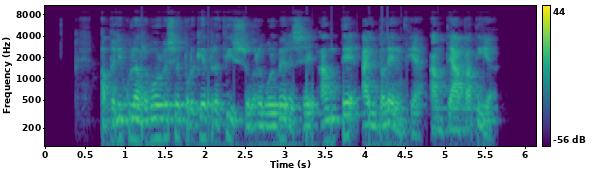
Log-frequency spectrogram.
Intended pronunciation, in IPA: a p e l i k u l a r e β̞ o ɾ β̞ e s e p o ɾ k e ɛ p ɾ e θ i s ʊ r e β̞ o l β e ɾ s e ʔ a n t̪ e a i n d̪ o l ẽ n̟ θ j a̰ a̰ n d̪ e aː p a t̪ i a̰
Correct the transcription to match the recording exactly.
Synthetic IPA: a p e l i k u l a r e β̞ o l β̞ e s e p o ɾ k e ɛ p ɾ e θ i s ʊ r e β̞ o l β e ɾ s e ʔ a n t̪ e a i n d̪ o l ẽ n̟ θ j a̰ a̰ n t̪ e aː p a t̪ i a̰

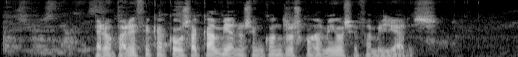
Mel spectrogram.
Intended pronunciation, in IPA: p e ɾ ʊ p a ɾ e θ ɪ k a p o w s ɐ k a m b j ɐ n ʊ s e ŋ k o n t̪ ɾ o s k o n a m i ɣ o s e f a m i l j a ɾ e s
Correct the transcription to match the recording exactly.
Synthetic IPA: p e ɾ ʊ p a ɾ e θ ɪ k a k o w s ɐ k a m b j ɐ n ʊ s e ŋ k o n t̪ ɾ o s k o ŋ a m i ɣ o s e f a m i l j a ɾ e s

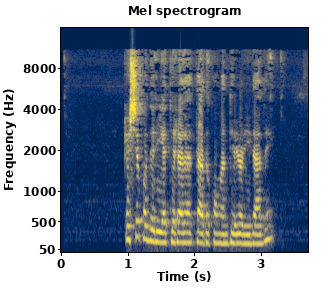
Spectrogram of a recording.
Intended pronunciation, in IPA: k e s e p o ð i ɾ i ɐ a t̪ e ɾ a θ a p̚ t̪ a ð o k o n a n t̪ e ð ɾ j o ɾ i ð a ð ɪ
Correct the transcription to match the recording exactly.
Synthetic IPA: k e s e p o ð e ɾ i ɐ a t̪ e ɾ a ð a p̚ t̪ a ð o k o ŋ a n t̪ e ɾ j o ɾ i ð a ð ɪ

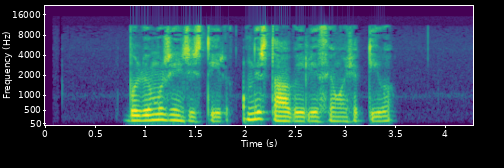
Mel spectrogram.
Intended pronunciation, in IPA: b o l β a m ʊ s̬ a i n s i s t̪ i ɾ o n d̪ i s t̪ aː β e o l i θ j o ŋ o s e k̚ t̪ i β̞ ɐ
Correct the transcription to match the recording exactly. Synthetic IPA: b o l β e m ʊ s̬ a i n s i s t̪ i ɾ o n d̪ e s t̪ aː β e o l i θ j o ŋ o ʃ e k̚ t̪ i β̞ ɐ

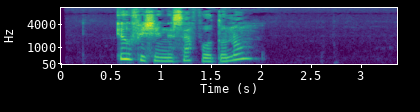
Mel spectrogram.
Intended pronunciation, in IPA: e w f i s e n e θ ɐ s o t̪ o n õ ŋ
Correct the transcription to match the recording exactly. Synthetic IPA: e w f i ʃ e ŋ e s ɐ f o t̪ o n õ ŋ

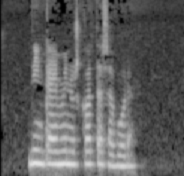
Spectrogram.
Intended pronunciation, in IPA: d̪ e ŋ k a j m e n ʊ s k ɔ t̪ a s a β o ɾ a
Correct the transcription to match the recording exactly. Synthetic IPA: d̪ i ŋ k a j m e n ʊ s k ɔ t̪ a s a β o ɾ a

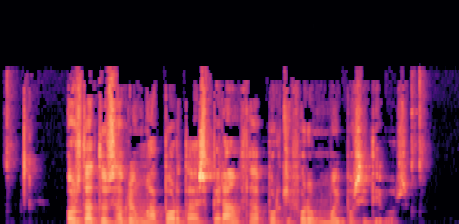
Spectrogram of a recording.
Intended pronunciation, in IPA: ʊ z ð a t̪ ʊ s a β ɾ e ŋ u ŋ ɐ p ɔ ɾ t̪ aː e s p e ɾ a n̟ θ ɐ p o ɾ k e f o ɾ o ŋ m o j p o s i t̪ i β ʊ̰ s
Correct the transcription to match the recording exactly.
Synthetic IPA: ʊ z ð a t̪ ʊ s a β ɾ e ŋ u ŋ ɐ p ɔ ɾ t̪ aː e s p e ɾ a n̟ θ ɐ p o ɾ k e f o ɾ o ŋ m o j p o s i t̪ i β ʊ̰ s

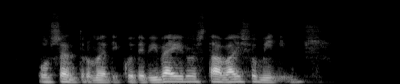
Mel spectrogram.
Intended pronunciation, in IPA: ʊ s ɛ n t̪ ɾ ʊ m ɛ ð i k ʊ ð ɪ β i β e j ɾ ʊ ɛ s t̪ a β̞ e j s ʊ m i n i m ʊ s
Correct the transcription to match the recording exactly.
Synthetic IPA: ʊ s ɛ n t̪ ɾ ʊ m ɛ ð i k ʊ ð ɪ β i β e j ɾ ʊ e s t̪ a β̞ a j ʃ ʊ m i n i m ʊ s

